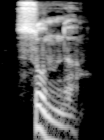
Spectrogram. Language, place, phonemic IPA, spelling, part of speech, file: Occitan, Béarn, /ˈsun.dɒ/, sonda, noun, LL-Q14185 (oci)-sonda.wav
- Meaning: sounding, depth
